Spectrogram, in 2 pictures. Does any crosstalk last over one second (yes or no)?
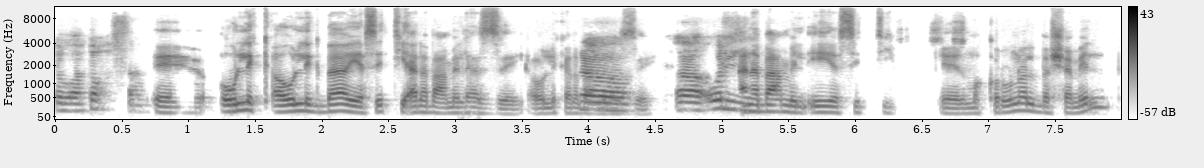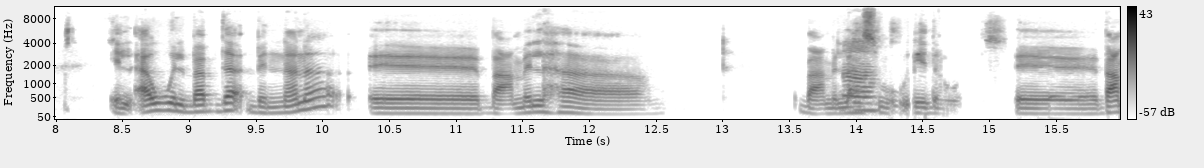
no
